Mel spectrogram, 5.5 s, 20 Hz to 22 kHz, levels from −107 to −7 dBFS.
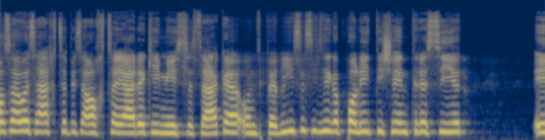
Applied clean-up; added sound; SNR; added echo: neural mask model DeepFilterNet 3.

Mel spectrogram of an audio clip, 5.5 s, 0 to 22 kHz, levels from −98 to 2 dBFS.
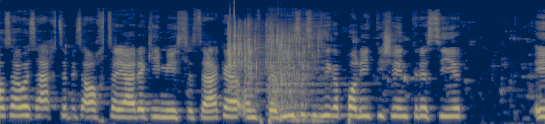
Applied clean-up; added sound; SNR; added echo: classical method Wiener filter.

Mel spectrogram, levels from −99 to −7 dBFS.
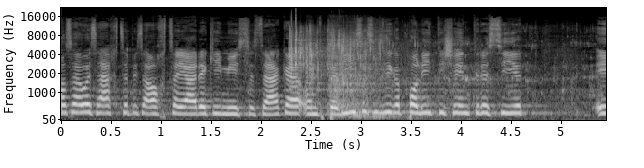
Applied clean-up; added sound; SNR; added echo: none; Sink (filling or washing); 14 dB; none.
